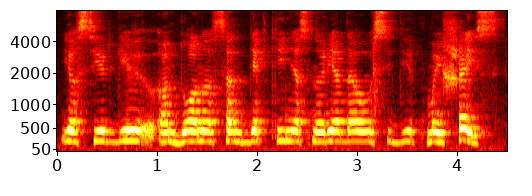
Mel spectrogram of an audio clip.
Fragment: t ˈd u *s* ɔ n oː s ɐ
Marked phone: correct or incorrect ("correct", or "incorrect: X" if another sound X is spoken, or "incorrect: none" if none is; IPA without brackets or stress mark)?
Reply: incorrect: none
